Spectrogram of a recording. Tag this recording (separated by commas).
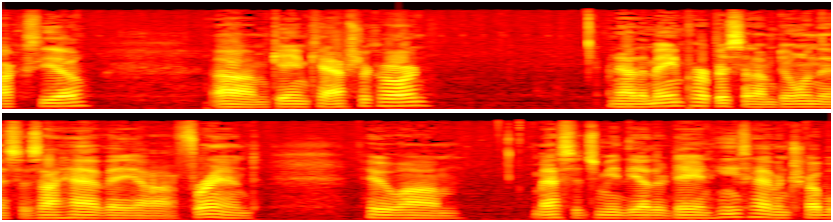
Speech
